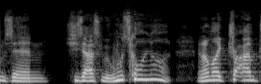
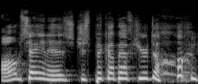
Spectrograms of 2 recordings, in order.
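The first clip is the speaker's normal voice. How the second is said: mock, high, patronising, talking-down condescending tone; 6 semitones higher than usual. Retelling a neighbor's complaint about dog mess: imitating a condescending tone. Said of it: "in this condescending way".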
